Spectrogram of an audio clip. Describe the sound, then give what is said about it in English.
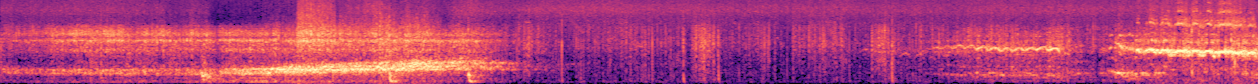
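A horse named Rainbow whinnies loudly and at length, its rising and falling neigh ringing out, followed by scattered clops and shuffling as it comes to a halt at the base of a mountain, then a second shrill whinny at the end. “Moccasin's horse, Rainbow, stopped at this spot.”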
